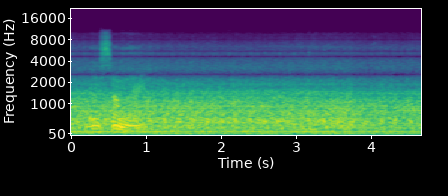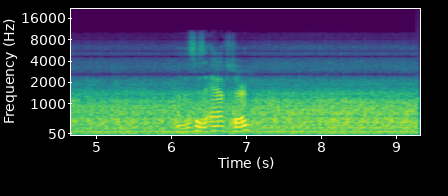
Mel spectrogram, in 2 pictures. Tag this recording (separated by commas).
Speech, Car, Vehicle, outside, rural or natural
